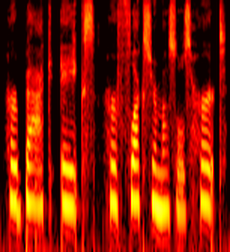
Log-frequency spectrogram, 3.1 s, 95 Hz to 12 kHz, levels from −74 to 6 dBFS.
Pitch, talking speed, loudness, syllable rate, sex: 235 Hz, 135 wpm, -19 LUFS, 4.1 syllables/s, female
